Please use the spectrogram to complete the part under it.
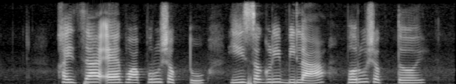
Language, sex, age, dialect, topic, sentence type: Marathi, female, 18-24, Southern Konkan, banking, question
